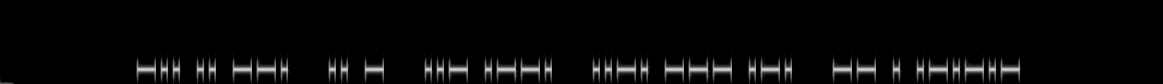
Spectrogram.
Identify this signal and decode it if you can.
Morse code, heard as a keyed tone, about 20 wpm, 700 Hz. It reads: DIG IT UP FOR ME.
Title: Sentences from Top 1600 Words 20wpm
